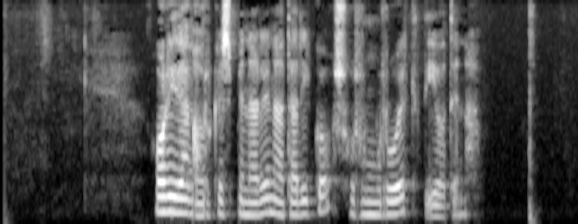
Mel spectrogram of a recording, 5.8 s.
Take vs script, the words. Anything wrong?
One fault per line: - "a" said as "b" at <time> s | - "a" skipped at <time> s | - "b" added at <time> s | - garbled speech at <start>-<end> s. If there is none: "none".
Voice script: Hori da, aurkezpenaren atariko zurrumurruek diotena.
none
